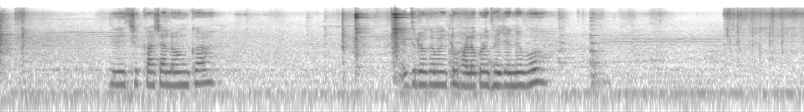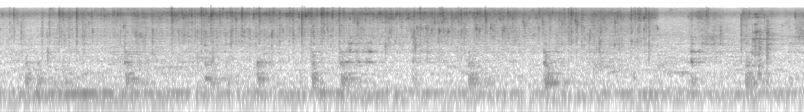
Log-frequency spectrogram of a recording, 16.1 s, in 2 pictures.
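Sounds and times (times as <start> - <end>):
leaves sizzling in hot oil: 7.2 - 16.0
spatula scraping and tapping pan: 9.2 - 16.0.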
